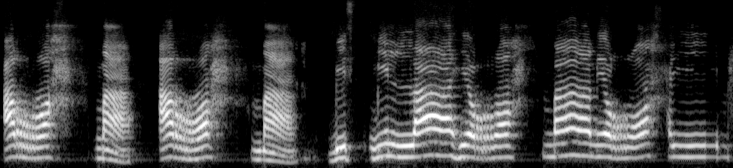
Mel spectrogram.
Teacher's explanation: suaranya itu berasal dari halq tenggorokan yang tengah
